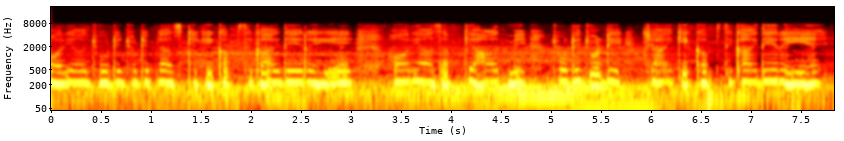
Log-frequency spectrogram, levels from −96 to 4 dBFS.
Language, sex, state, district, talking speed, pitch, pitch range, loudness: Hindi, female, Chhattisgarh, Raipur, 200 wpm, 215 Hz, 200-225 Hz, -18 LUFS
